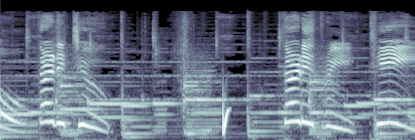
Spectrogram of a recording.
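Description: A high, child-like voice speaking in short phrases over bright children's backing music. A short rising pop sound effect comes about two seconds in.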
